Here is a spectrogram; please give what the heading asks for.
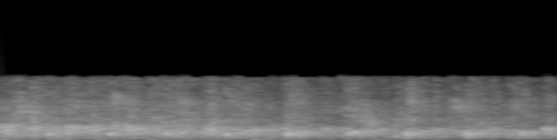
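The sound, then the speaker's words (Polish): Audience applause at a civic gathering about city development, a dense, steady clapping that stays loud and even for the whole stretch with no voices over it. “Można bić brawo.”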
